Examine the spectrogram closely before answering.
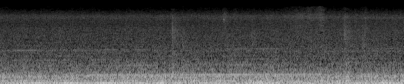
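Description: Road and engine noise of a moving vehicle: a steady low rumble with a faint constant hum.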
